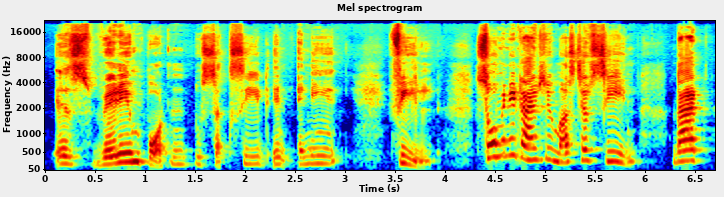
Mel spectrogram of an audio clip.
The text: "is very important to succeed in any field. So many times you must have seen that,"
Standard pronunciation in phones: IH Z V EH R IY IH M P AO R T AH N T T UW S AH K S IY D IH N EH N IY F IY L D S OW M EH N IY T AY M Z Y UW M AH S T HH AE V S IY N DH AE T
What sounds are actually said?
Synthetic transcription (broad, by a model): IH Z V EH R IY IH M P AO R T AH N T T UW S AH K S IY D IH N EH N IY F IY L D S OW M EH N IY T AY M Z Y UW M AH S T HH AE V S IY N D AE T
